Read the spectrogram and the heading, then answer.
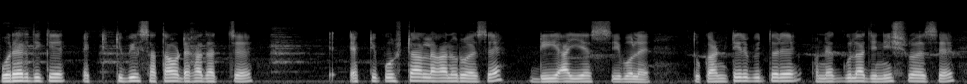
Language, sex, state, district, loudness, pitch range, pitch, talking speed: Bengali, male, Assam, Hailakandi, -18 LUFS, 140-160 Hz, 145 Hz, 105 wpm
